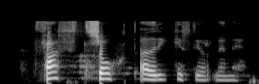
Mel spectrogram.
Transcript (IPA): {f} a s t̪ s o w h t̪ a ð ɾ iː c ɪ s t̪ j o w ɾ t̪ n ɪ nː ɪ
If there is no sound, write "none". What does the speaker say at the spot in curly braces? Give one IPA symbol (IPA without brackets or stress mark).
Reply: f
